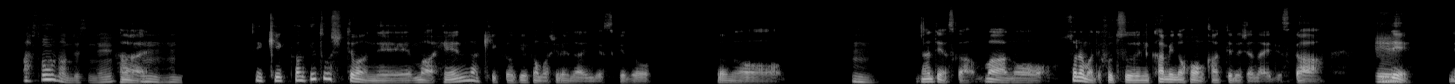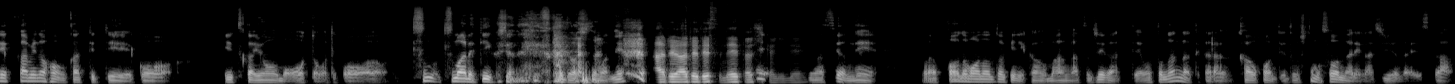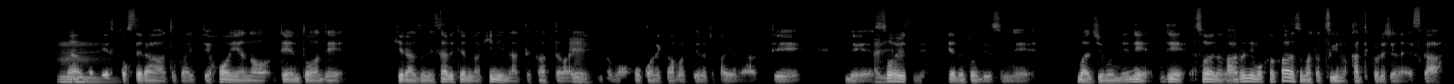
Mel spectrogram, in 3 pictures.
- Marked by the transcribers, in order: laughing while speaking: "いくじゃないですか"; chuckle
- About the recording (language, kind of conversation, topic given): Japanese, unstructured, 最近ハマっていることはありますか？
